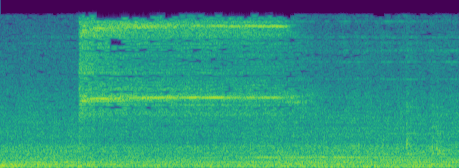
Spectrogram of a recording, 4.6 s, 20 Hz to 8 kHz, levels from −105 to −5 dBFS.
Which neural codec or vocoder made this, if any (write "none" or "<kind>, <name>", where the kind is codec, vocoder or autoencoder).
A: none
